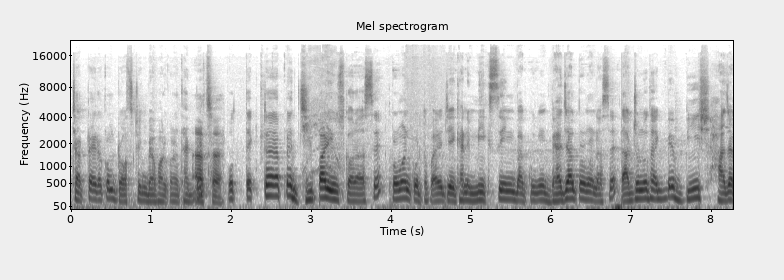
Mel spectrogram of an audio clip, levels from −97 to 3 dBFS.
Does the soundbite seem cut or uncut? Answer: cut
